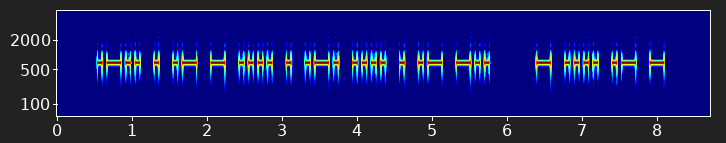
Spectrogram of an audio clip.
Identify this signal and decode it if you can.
Morse code, heard as a keyed tone, about 19 wpm, 700 Hz. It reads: LEATHERHEAD THAT
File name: Book One / 10-Chapter 10 - 19 WPM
